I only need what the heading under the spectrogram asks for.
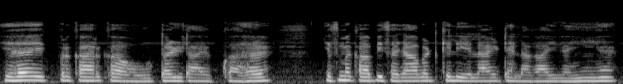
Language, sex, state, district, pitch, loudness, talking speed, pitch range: Hindi, male, Uttar Pradesh, Jalaun, 165 Hz, -19 LUFS, 175 wpm, 150-175 Hz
